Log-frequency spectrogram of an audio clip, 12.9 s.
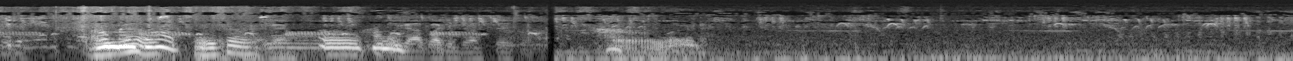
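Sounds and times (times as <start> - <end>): birds chirping: 0.0 - 12.9.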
